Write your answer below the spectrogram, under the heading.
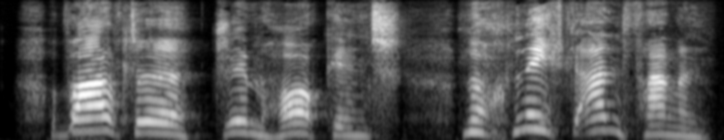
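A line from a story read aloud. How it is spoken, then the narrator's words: Small boy calling. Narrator (German): ein kleiner Junge rief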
